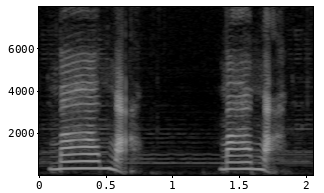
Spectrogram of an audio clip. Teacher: so it's a first tone and a neutral tone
